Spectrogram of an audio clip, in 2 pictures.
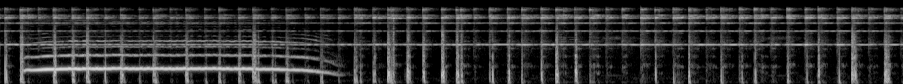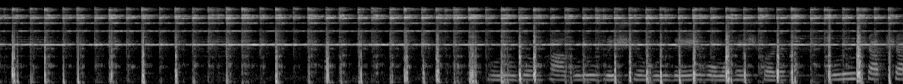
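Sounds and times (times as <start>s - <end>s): hand bell rung rapidly: 0.0s - 18.0s.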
